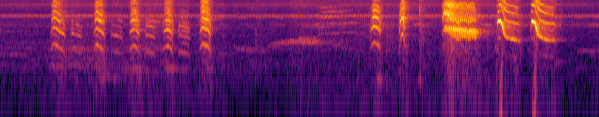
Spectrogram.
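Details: Chinese hwamei singing in a contest: a series of short repeated chirping notes, a brief gap, then more chirps, a harsh buzzy burst and two loud downslurred whistles.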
